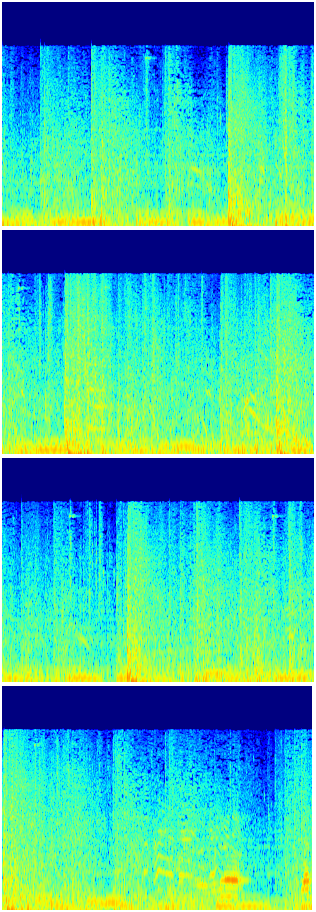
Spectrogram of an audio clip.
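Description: A Gatling gun firing in Red Dead Online, dense rattling bursts of rapid gunfire that keep going steadily the whole time, mixed with other shots and impacts under occasional talk.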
